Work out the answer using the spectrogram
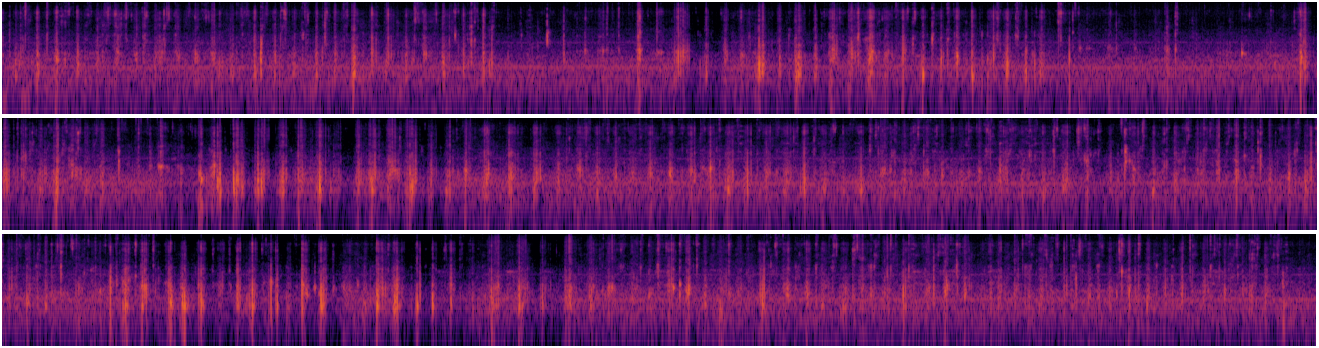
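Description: Close-miked chewing of brittle baked clay and slate pieces: a dense, continuous run of sharp crunching clicks.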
